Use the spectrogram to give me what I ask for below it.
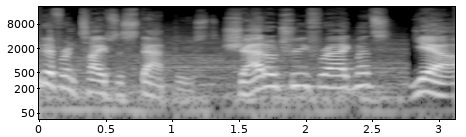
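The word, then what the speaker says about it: Scadutree: types of stat boost Shadow tree fragments yeah apparently it's pronounced Shadow tree there's some old English involved how anyone is supposed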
